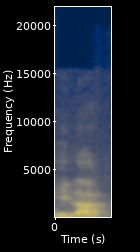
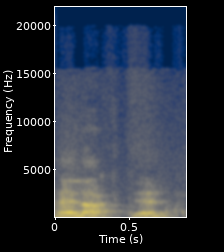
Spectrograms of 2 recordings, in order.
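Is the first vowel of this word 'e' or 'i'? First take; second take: i; e. First: The first vowel is an 'i' sound. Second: The first vowel is an 'e' sound. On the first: This is the Persian reading of the word. "Farsi hilak da okunabilir" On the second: This is the actual reading of the word. "Aslında helaktır"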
